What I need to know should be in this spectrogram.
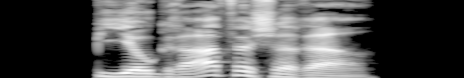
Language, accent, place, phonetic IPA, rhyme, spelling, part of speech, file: German, Germany, Berlin, [bioˈɡʁaːfɪʃəʁɐ], -aːfɪʃəʁɐ, biografischerer, adjective, De-biografischerer.ogg
- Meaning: inflection of biografisch: 1. strong/mixed nominative masculine singular comparative degree 2. strong genitive/dative feminine singular comparative degree 3. strong genitive plural comparative degree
